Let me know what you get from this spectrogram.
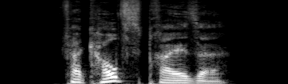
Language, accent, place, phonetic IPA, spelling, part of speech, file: German, Germany, Berlin, [fɛɐ̯ˈkaʊ̯fsˌpʁaɪ̯zə], Verkaufspreise, noun, De-Verkaufspreise.ogg
- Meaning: nominative/accusative/genitive plural of Verkaufspreis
